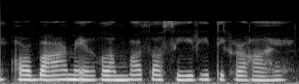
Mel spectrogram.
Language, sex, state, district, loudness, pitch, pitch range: Hindi, female, Arunachal Pradesh, Papum Pare, -15 LUFS, 215 Hz, 205-220 Hz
